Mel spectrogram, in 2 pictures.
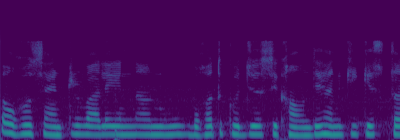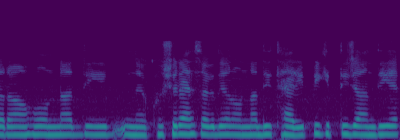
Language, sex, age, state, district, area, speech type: Punjabi, female, 18-30, Punjab, Mansa, urban, spontaneous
